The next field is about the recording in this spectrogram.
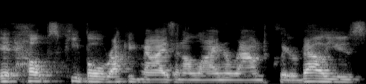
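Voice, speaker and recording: A man with an American accent has a plain, everyday voice. His pitch is medium and his intonation fairly even. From US, New Hampshire. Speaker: philanthropist and game designer. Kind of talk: panel discussion.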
